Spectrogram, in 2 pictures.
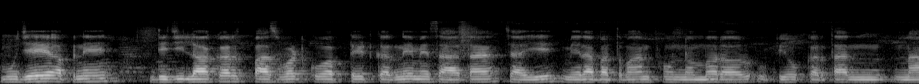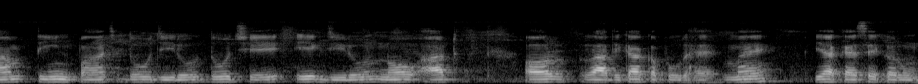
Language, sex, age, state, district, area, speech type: Hindi, male, 45-60, Uttar Pradesh, Mau, urban, read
